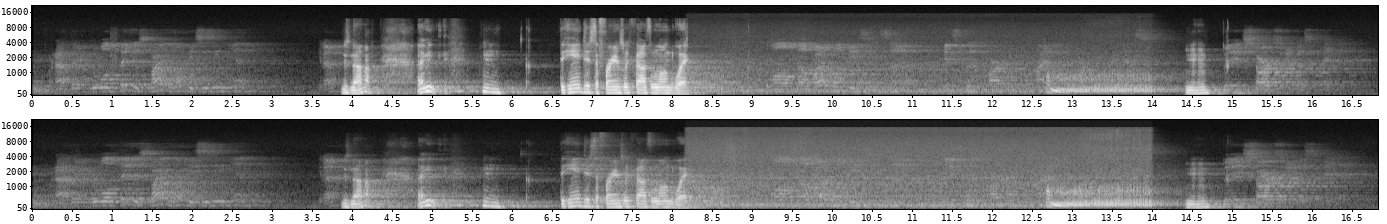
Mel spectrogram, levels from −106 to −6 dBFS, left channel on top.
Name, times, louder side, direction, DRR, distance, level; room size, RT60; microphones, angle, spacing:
voice 1, 0.2-2.7 3.6-3.8 6.9-7.1 9.2-11.1 11.4-13.9 14.9-16.4, left 1 dB, 30° left, -5 dB, 1.4 m, -46 dB
voice 2, 3.9-5.4 5.6-5.9 6.6-8.2 14.4-14.7, left 6 dB, 80° left, 17 dB, 0.3 m, -21 dB
sound 1, 8.2-14.0, right 4 dB, 75° right, 0.4 m, -34 dB
27.0 x 13.0 x 2.6 m, 2.9 s
head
